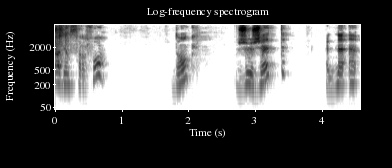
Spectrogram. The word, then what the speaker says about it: jette: D'autant plus la consonne fait le travail d'un accent grave. إذا لاحظتوا كاين عندنا واحد المد على حرف E. On prononce je jette.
